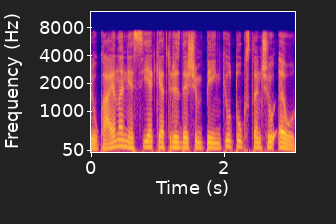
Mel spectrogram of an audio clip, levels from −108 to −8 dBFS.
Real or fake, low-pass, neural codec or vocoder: real; 7.2 kHz; none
